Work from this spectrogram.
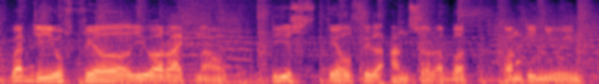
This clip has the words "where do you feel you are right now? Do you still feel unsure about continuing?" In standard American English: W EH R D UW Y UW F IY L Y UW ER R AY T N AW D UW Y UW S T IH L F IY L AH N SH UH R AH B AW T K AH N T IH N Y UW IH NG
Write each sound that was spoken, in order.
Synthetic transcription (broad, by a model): W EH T D UW Y UW F IY L Y UW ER R AY T N AW D UW Y UW S T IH L F IY L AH N S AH R AH B AW T K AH N T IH N Y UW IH NG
